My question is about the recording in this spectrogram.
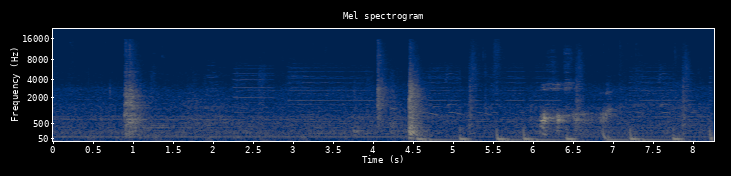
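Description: An oven door clunks open about a second in, and a metal loaf tin knocks against the oven as it is pulled out mitt-handed about halfway. From then on, background music with a pulsing bass beat plays.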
